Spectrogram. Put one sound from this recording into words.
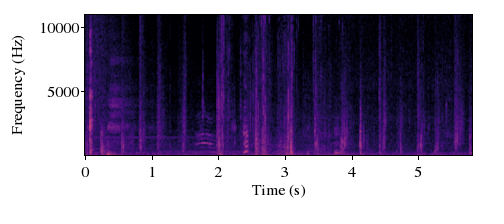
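Footsteps crunch through snow at a run.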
